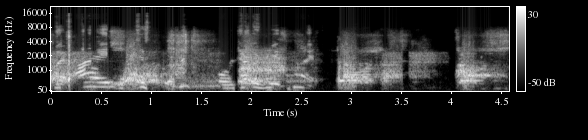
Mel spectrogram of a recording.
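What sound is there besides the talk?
dog barking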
